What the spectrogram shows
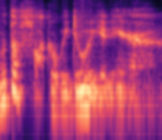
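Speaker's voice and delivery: hushed whisper under the breath. A player speaking in character to the group, whispering. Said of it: "I whisper to the group".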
